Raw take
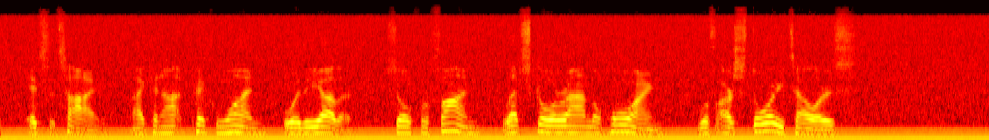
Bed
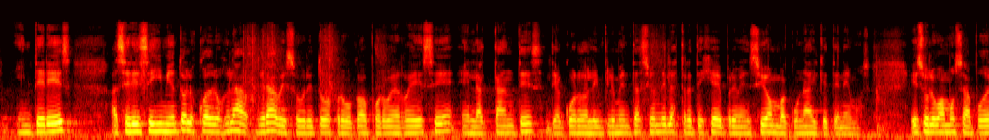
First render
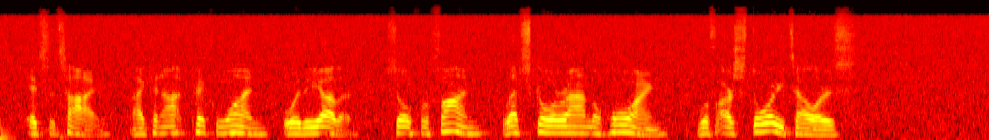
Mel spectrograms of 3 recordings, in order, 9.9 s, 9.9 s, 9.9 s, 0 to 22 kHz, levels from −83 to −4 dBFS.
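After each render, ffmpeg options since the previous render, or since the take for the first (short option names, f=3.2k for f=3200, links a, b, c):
-af "bandreject=f=50:t=h:w=6,bandreject=f=100:t=h:w=6,bandreject=f=150:t=h:w=6,bandreject=f=200:t=h:w=6,bandreject=f=250:t=h:w=6"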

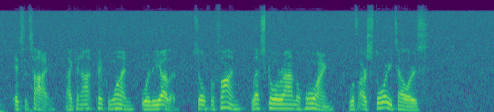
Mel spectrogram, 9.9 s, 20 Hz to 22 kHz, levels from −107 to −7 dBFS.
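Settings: -af "afftdn=nr=9:nf=-41"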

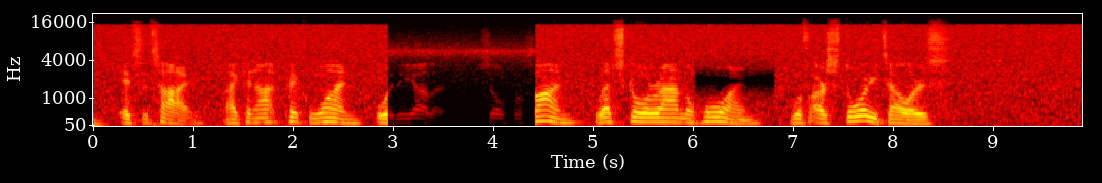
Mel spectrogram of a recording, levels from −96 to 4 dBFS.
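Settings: -filter_complex "[0:a]asettb=1/sr,asplit=3[a][b][c];[a]atrim=end=2.944[d];[b]atrim=start=2.94:end=4.43,asetpts=PTS-STARTPTS,afade=t=in:d=0.004:c=qsin,afade=t=out:st=1.486:d=0.004:c=qsin,bandpass=f=5.4k:t=q:w=9.9[e];[c]atrim=start=4.426[f];[d][e]acrossfade=d=0.004:c1=hsin:c2=qsin[g];[g][f]acrossfade=d=0.004:c1=qsin:c2=hsin,asettb=1/sr,asplit=3[h][i][j];[h]atrim=end=6.014[k];[i]atrim=start=6.01:end=6.82,asetpts=PTS-STARTPTS,afade=t=in:d=0.004:c=qsin,afade=t=out:st=0.806:d=0.004:c=qsin,asuperstop=centerf=1900:order=4:qfactor=0.6[l];[j]atrim=start=6.816[m];[k][l]acrossfade=d=0.004:c1=hsin:c2=qsin[n];[n][m]acrossfade=d=0.004:c1=qsin:c2=hsin"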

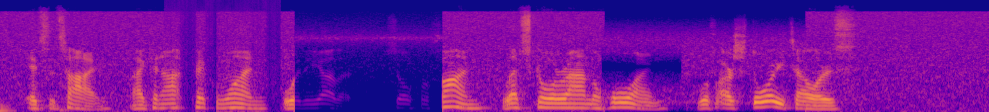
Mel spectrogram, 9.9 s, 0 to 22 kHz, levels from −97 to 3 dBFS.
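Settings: -filter_complex "[0:a]asettb=1/sr,asplit=3[a][b][c];[a]atrim=end=1.644[d];[b]atrim=start=1.64:end=2.81,asetpts=PTS-STARTPTS,afade=t=in:d=0.004:c=qsin,afade=t=out:st=1.166:d=0.004:c=qsin,aeval=exprs='sgn(val(0))*max(abs(val(0))-0.00631,0)':c=same[e];[c]atrim=start=2.806[f];[d][e]acrossfade=d=0.004:c1=hsin:c2=qsin[g];[g][f]acrossfade=d=0.004:c1=qsin:c2=hsin,asettb=1/sr,asplit=3[h][i][j];[h]atrim=end=6.044[k];[i]atrim=start=6.04:end=8.06,asetpts=PTS-STARTPTS,afade=t=in:d=0.004:c=qsin,afade=t=out:st=2.016:d=0.004:c=qsin,highpass=180,equalizer=f=220:t=q:w=4:g=-10,equalizer=f=340:t=q:w=4:g=7,equalizer=f=1.1k:t=q:w=4:g=-7,lowpass=f=5.6k:w=0.5412,lowpass=f=5.6k:w=1.3066[l];[j]atrim=start=8.056[m];[k][l]acrossfade=d=0.004:c1=hsin:c2=qsin[n];[n][m]acrossfade=d=0.004:c1=qsin:c2=hsin"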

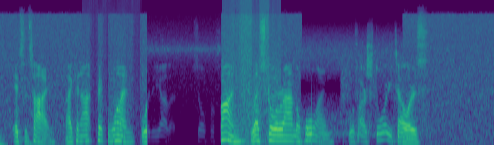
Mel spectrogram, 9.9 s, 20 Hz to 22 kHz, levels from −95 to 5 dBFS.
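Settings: -filter_complex "[0:a]asettb=1/sr,asplit=3[a][b][c];[a]atrim=end=2.044[d];[b]atrim=start=2.04:end=2.93,asetpts=PTS-STARTPTS,afade=t=in:d=0.004:c=qsin,afade=t=out:st=0.886:d=0.004:c=qsin,asplit=2[e][f];[f]adelay=36,volume=-9dB[g];[e][g]amix=inputs=2:normalize=0,atrim=end_sample=39249[h];[c]atrim=start=2.926[i];[d][h]acrossfade=d=0.004:c1=hsin:c2=qsin[j];[j][i]acrossfade=d=0.004:c1=qsin:c2=hsin,asettb=1/sr,asplit=3[k][l][m];[k]atrim=end=4.444[n];[l]atrim=start=4.44:end=5.62,asetpts=PTS-STARTPTS,afade=t=in:d=0.004:c=qsin,afade=t=out:st=1.176:d=0.004:c=qsin,aeval=exprs='val(0)+0.5*0.0335*sgn(val(0))':c=same[o];[m]atrim=start=5.616[p];[n][o]acrossfade=d=0.004:c1=hsin:c2=qsin[q];[q][p]acrossfade=d=0.004:c1=qsin:c2=hsin,asettb=1/sr,asplit=3[r][s][t];[r]atrim=end=6.234[u];[s]atrim=start=6.23:end=7.9,asetpts=PTS-STARTPTS,afade=t=in:d=0.004:c=qsin,afade=t=out:st=1.666:d=0.004:c=qsin,acrossover=split=130|3000[v][w][x];[w]acompressor=threshold=-35dB:ratio=6:attack=3.2:release=140:knee=2.83:detection=peak[y];[v][y][x]amix=inputs=3:normalize=0[z];[t]atrim=start=7.896[aa];[u][z]acrossfade=d=0.004:c1=hsin:c2=qsin[ab];[ab][aa]acrossfade=d=0.004:c1=qsin:c2=hsin"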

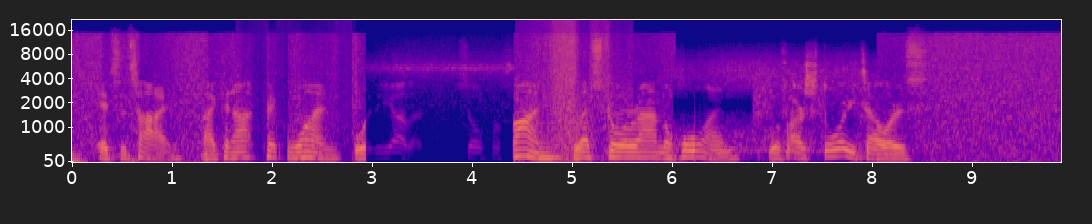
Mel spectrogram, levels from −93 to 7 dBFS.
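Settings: -filter_complex "[0:a]asplit=2[a][b];[b]acompressor=threshold=-37dB:ratio=6,volume=-2.5dB[c];[a][c]amix=inputs=2:normalize=0,alimiter=limit=-21dB:level=0:latency=1:release=399"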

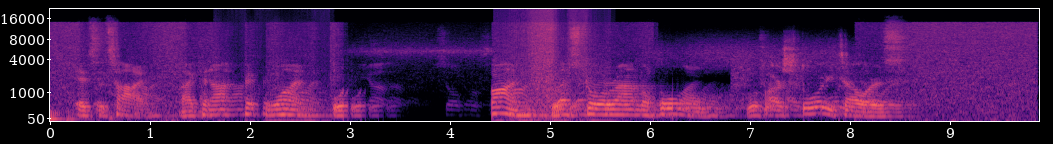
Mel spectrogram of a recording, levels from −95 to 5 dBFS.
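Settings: -filter_complex "[0:a]asplit=2[a][b];[b]adelay=45,volume=-9dB[c];[a][c]amix=inputs=2:normalize=0,asplit=2[d][e];[e]adelay=176,lowpass=f=1.1k:p=1,volume=-10dB,asplit=2[f][g];[g]adelay=176,lowpass=f=1.1k:p=1,volume=0.25,asplit=2[h][i];[i]adelay=176,lowpass=f=1.1k:p=1,volume=0.25[j];[f][h][j]amix=inputs=3:normalize=0[k];[d][k]amix=inputs=2:normalize=0"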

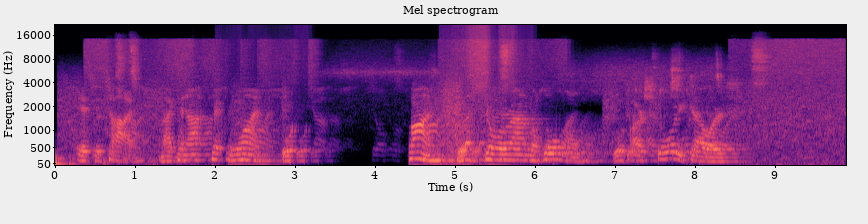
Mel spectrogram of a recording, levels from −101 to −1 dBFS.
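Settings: -filter_complex "[0:a]asplit=2[a][b];[b]adelay=35,volume=-13dB[c];[a][c]amix=inputs=2:normalize=0,acrossover=split=430|3700[d][e][f];[e]adelay=30[g];[f]adelay=360[h];[d][g][h]amix=inputs=3:normalize=0"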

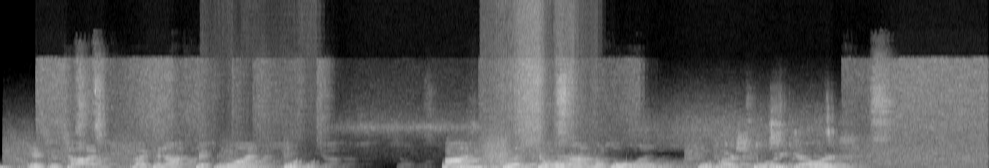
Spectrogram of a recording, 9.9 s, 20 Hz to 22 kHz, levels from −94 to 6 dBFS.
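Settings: -af "volume=12dB"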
